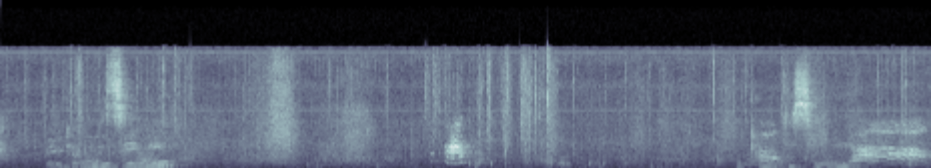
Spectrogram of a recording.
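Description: A Bengal cat meows in long, bending tones that climb and then drop, followed by a short chirp-like note. A second, more nasal meow closes the sequence, with faint human voice in the background.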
